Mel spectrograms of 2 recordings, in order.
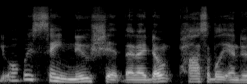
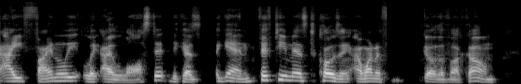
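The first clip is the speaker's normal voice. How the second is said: ordinary talk, nothing marked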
